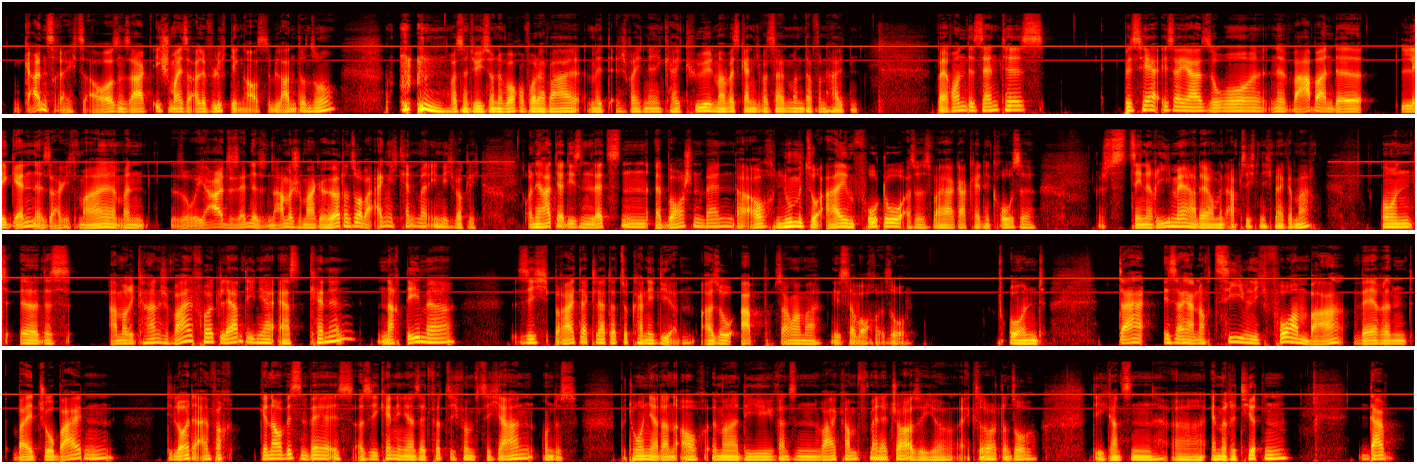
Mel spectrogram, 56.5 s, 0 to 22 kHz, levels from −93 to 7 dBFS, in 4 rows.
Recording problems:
high-pitched whine; noticeable; until 19 s and from 27 s on; 4.5 kHz, 15 dB below the speech

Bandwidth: 14.5 kHz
